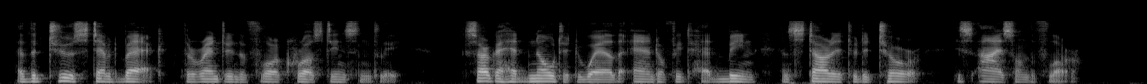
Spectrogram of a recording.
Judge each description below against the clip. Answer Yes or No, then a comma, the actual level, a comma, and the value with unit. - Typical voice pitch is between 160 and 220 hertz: No, low, 125 Hz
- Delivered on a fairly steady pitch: Yes, narrow, 2.2 semitones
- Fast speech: No, average, 160 wpm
